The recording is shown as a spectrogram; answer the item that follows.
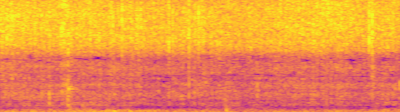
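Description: Ribeye steaks and cauliflower sizzling over a flaming grill: a steady hiss with faint scattered crackles and a low rumble beneath.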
